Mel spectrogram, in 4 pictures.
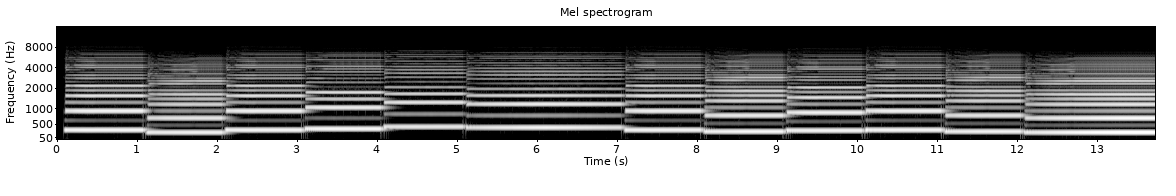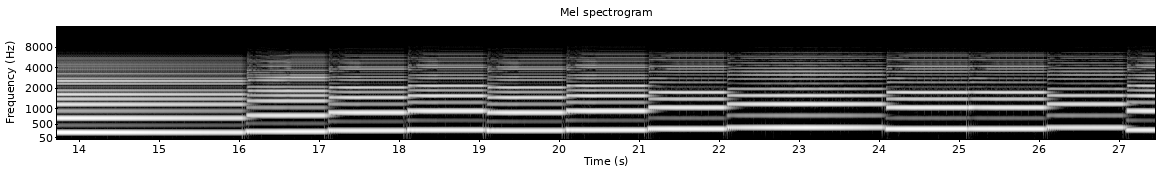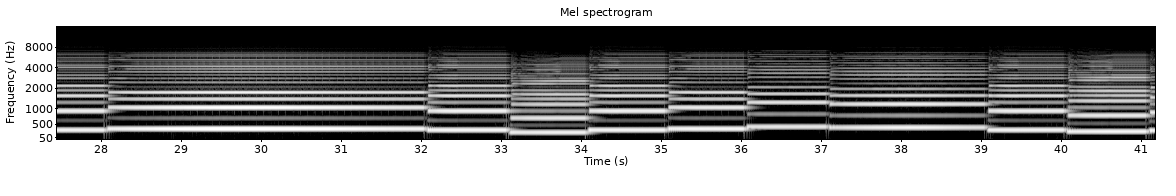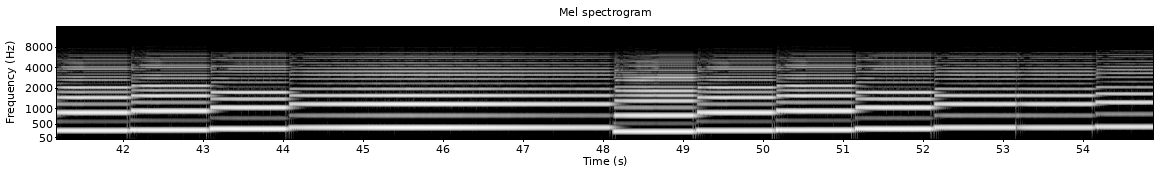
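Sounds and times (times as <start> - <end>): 
clarinet chorale and recessional: 0.1 - 54.8.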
